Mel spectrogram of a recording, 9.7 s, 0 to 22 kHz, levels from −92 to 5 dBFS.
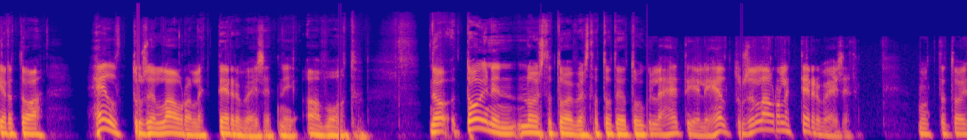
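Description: From 1.37 to 1.39 s, 3.39 to 3.41 s, and at 5.41 s, the speech breaks off in hard-edged holes of about 18, 21 and 5 ms, spaced 2 s apart. This is a gap between stream segments: mistimed joins are filled with silence. Unlike a dropout, nothing is lost; the sound resumes intact, only delayed.

At 6.47 s the input switched to a poorer device, likely a lower-grade microphone or headset. With no silence at the changeover, the speech turns duller, with nothing above 8.3 kHz. It falls about 5 dB in level over a new noise floor roughly 45 dB below it. That combination of narrower band, level and noise together marks a device change rather than simple filtering. The same 2 s segment gap pattern continues at 7.41 s, as a short hole of about 17 ms inside the duller section.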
